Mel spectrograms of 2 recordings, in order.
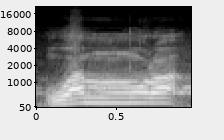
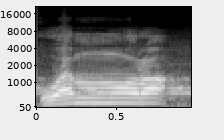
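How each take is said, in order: The two takes are said the same way.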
